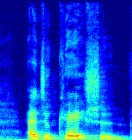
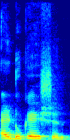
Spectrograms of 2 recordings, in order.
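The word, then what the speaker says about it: education: तो प्रोनाउंसिएशन हो गई एजुकेशन, एजुकेशन, ना कि एजुकेशन। और एडुकेशन, एडुकेशन काफ़ी लोग प्रोनाउंस करते हैं, वो बस एक मेड अप प्रोनाउंसिएशन है, फैंसी प्रोनाउंसिएशन है। बुक्स के अकॉर्डिंग एडुकेशन कोई रूल नहीं है।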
